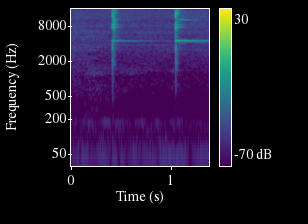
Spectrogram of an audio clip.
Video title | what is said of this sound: The BEST ways to TEST for FAKE SILVER at home! #silverstacking | you will find there's a very noticeable difference in that ping right there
